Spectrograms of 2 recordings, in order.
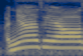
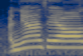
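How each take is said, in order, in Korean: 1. 저음이 강조되어 묵직하게 들려요. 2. 고음이 강조되어 선명하게 들려요. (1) "풍부한 톤" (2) "밝은 톤"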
